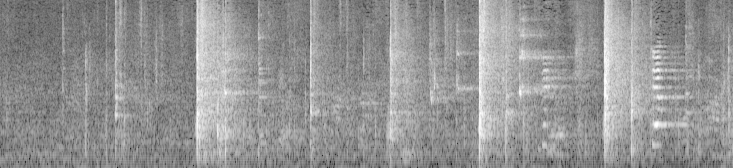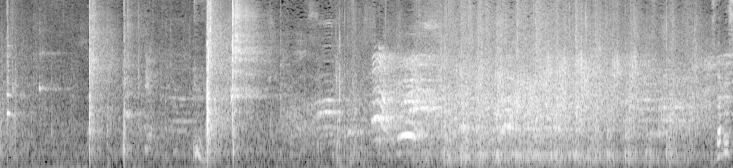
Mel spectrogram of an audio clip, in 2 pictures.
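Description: Badminton rally: sharp racket hits on a shuttlecock, one every second or two. A crowd then cheers and claps for several seconds near the end as the point is won.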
